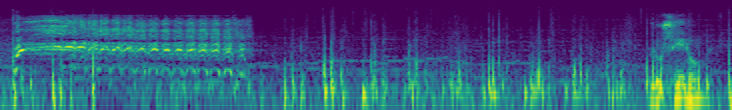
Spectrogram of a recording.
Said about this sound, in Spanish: Las patas delanteras de Lucero se alzaron con energía, unido de un fuerte relinche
